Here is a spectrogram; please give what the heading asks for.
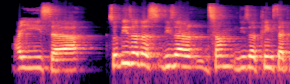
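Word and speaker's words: عيسى: Similarly, Isa, Isa.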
